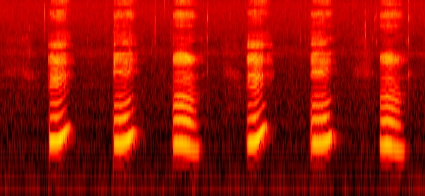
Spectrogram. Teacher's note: Are nasal sounds. The sound goes into the mouth and out of the nose.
